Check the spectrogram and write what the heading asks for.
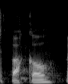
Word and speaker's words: buccal: We all thought it was, and then Dan looked it up, and apparently it's buccal. But it's spelled B-U-C-C-A-L.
